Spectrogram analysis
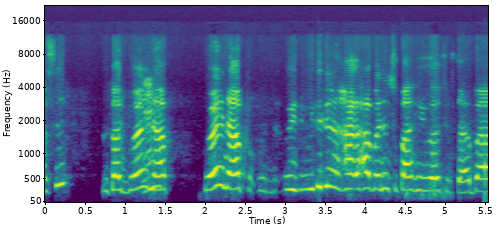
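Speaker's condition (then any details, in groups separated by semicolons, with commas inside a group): Spastic cerebral palsy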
